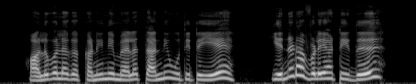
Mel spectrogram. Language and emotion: Tamil, fearful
